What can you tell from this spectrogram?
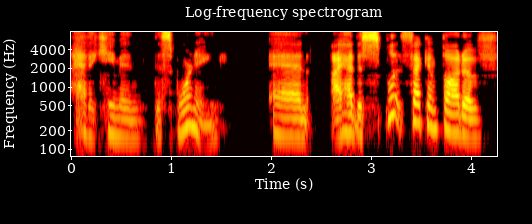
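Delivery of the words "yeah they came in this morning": hushed, soft stage half-whisper. Retelling a reply given while a child is close by: imitating a half-whisper. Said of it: "kinda whispering 'cause Max is close by".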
